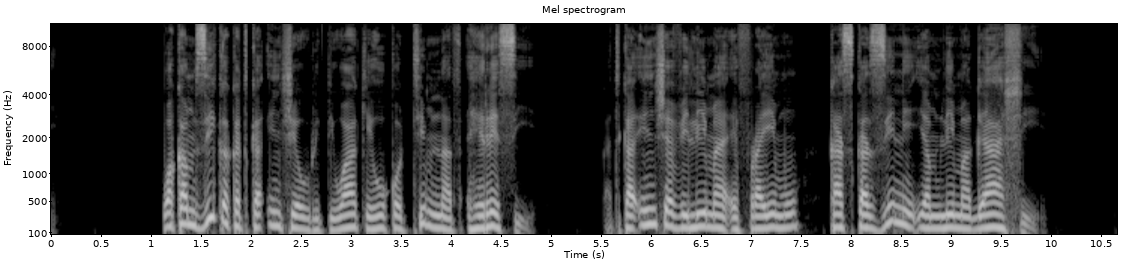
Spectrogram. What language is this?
Swahili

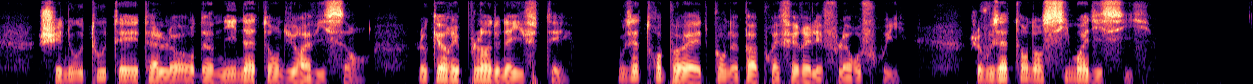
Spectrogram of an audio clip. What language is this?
French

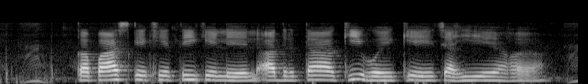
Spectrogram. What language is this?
Magahi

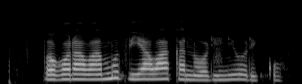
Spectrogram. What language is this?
Kikuyu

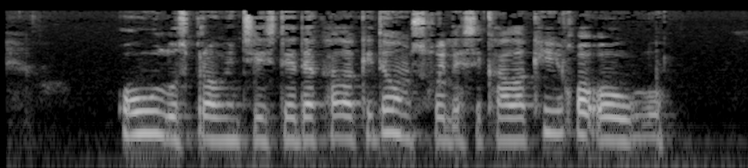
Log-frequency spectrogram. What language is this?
Georgian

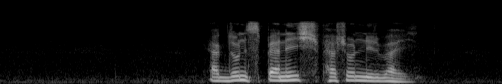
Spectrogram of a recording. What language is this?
Bangla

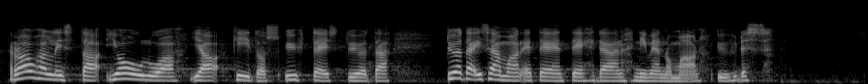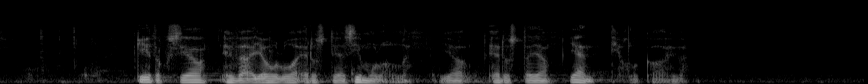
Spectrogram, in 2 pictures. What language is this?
Finnish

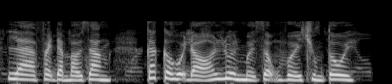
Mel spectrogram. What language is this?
Vietnamese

